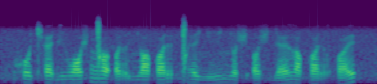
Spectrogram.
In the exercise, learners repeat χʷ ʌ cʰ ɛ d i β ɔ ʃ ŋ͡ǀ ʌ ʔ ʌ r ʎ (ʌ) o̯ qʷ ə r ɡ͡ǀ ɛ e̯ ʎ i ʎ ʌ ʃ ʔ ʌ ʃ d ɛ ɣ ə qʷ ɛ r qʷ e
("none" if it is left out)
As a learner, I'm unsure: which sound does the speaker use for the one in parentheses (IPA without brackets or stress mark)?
ʌ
